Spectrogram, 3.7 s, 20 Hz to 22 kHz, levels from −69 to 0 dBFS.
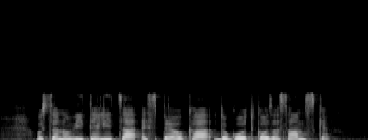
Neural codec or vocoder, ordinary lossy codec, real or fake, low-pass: none; Opus, 64 kbps; real; 7.2 kHz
